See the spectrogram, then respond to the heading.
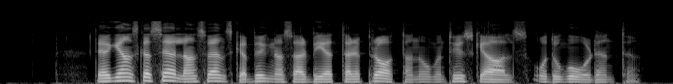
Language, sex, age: Swedish, male, 47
